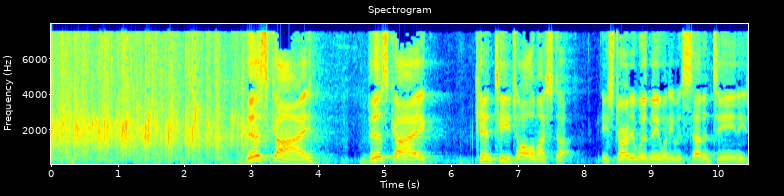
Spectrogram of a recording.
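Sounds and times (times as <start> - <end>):
audience applause: 0.0 - 3.3
speech: 2.9 - 4.1, 4.7 - 5.8, 6.4 - 10.4.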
